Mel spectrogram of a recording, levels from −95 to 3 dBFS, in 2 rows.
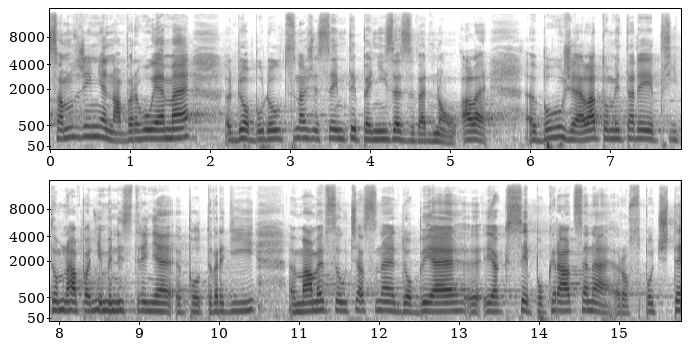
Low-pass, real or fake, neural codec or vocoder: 14.4 kHz; real; none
